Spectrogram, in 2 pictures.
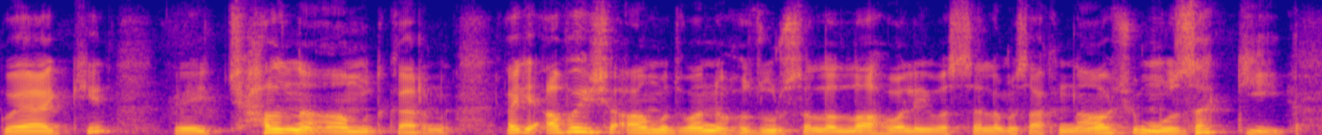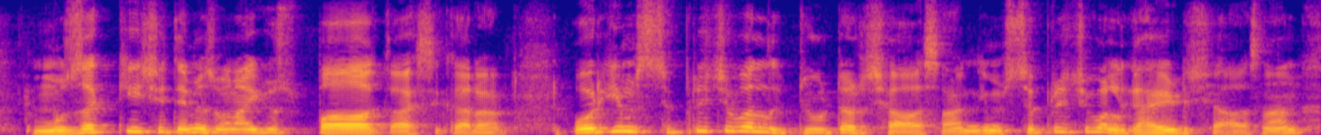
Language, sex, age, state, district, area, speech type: Kashmiri, male, 30-45, Jammu and Kashmir, Srinagar, urban, spontaneous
